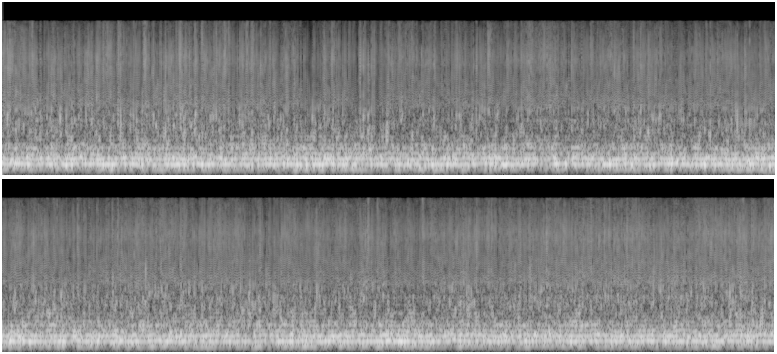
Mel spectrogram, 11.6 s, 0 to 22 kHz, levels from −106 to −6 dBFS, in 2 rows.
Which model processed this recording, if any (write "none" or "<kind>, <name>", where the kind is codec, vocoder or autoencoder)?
vocoder, BigVGAN v2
